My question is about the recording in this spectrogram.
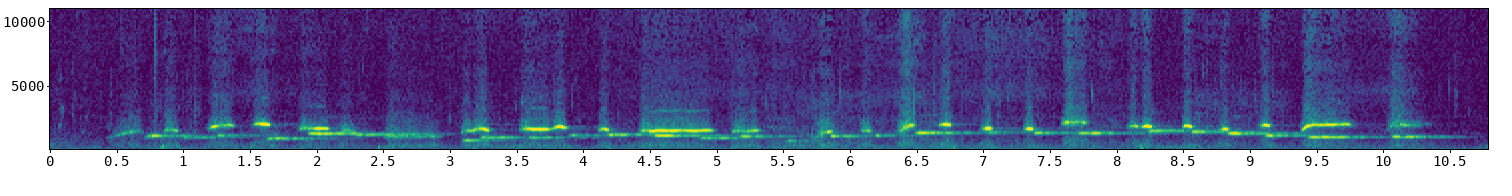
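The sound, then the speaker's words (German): A person whistles a lively, wandering tune alone on a lovely afternoon, with quick bright notes sliding up and down in a steady, melodic rhythm, clear. “Dieser herrliche Nachmittag fordert eine Frau mich zum Pfeifen heraus. Immer pfeifen Sie mit, Meister.”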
